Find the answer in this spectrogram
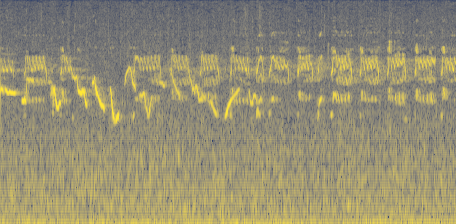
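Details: Lemon-bellied white-eye singing as a lure and master for other birds: a quick run of high, twittering, slurred notes, then a long, even, rapidly repeated chattering trill.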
